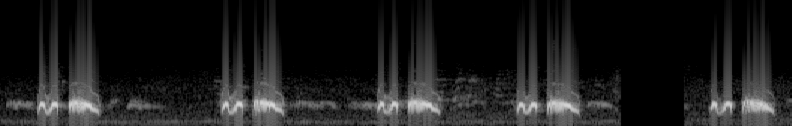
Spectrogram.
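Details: Spotted dove calling to excite other doves into cooing: five evenly paced low coo phrases, each a short wobbling double note followed by a drawn-out descending note, roughly every two seconds, with faint soft tails between phrases.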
